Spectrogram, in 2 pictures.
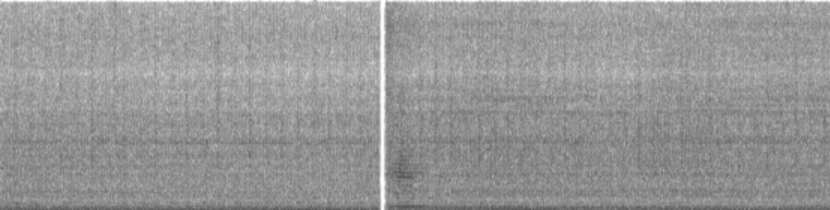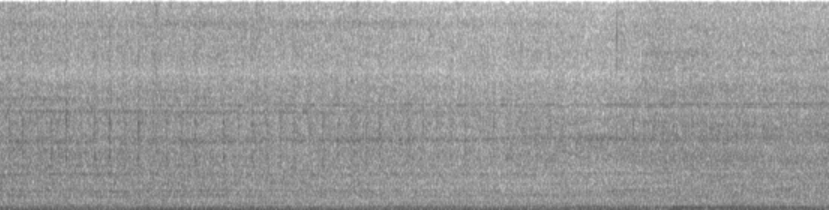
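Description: City transit bus engine idling at a stop with a steady low hum. The sound cuts out for an instant about four seconds in.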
